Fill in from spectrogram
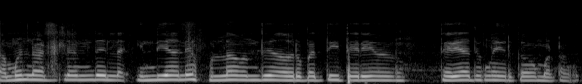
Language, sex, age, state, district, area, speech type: Tamil, male, 18-30, Tamil Nadu, Tiruvannamalai, rural, spontaneous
